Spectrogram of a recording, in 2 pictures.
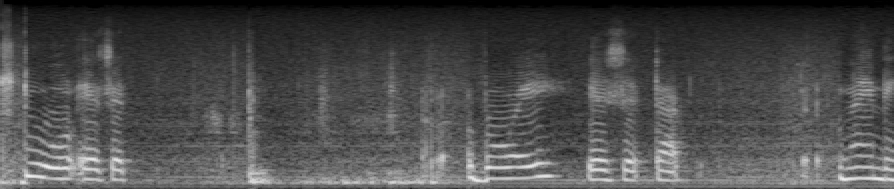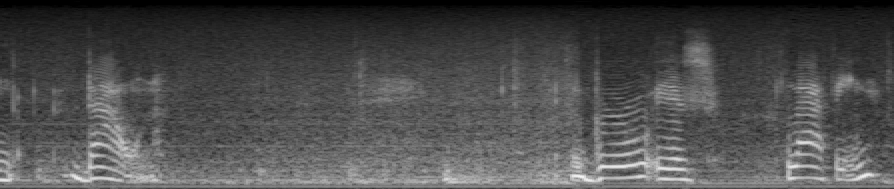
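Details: Patient with classic Broca's aphasia giving a halting, telegraphic, non-fluent picture description; Broca's aphasia.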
